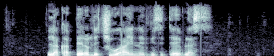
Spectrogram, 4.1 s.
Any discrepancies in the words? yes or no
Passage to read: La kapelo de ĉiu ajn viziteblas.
no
